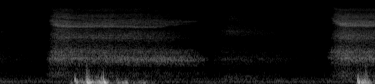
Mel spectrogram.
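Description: Deep breathing during a meditation exercise: two long, audible breaths through the nose, each starting with a few sharp snort-like pulses, separated by a quiet pause.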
